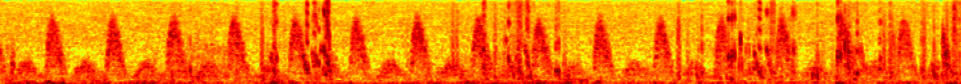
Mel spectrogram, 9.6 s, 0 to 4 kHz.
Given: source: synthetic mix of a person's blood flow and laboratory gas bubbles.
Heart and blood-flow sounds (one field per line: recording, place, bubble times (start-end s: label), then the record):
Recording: Doppler ultrasound of blood flow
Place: subclavian vein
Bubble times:
1.68-1.82 s: bubbles
1.87-2.02 s: bubbles
2.23-2.32 s: bubbles
2.60-2.79 s: bubbles
2.99-3.37 s: bubbles
4.59-4.66 s: bubbles
4.79-4.92 s: bubbles
5.03-5.37 s: bubbles
5.53-5.74 s: bubbles
6.95-7.81 s: bubbles
7.90-7.96 s: bubbles
8.09-8.22 s: bubbles
8.36-8.71 s: bubbles
8.78-8.97 s: bubbles
9.20-9.62 s: bubbles
From the record:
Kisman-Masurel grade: 332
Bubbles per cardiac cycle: rolling drumbeat, 9 or more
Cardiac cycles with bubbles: 50 to 99%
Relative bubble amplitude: moderate (0.250 to 0.450)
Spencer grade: 3 (all of the cardiac periods contain showers or single bubble signals, but not dominating or overriding the cardiac motion signals)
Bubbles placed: anywhere in the cardiac cycle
